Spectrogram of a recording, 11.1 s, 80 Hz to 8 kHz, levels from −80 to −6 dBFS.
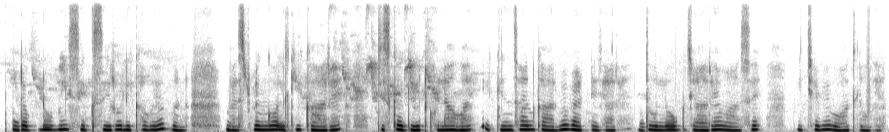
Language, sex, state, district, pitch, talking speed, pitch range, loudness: Hindi, female, West Bengal, Purulia, 235 Hz, 195 wpm, 225-250 Hz, -16 LUFS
